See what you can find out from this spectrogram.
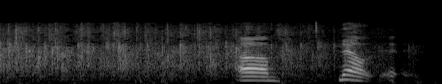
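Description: An audience applauds with a dense, steady wash of clapping, punctuated by two short, loud whoops or cheers near the end before the sound tapers off.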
